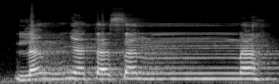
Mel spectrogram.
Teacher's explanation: نون کے اندر غنہ کریں گے، یعنی تھوڑی دیر آواز کو ناک میں روک کر کے پڑھیں گے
